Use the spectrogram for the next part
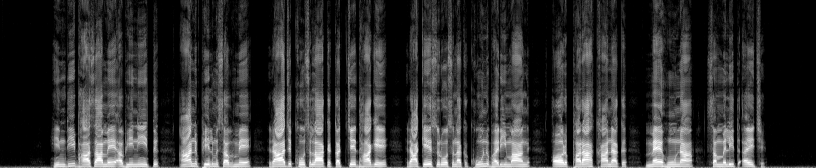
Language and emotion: Maithili, neutral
